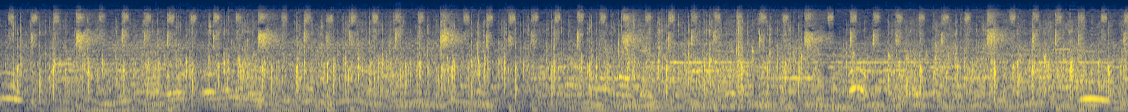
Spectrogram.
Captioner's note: crowd Clapping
